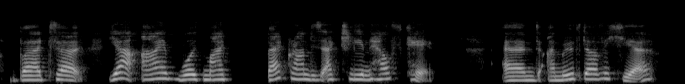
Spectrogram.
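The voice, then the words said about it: South African accent. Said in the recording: “born and raised in South Africa. As you can hear, the Texan twang hasn't quite got me yet.”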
